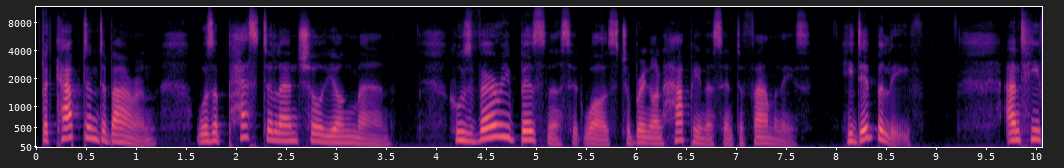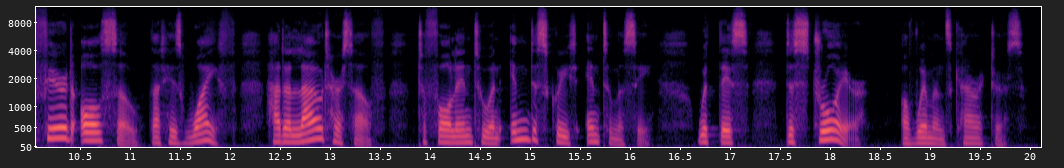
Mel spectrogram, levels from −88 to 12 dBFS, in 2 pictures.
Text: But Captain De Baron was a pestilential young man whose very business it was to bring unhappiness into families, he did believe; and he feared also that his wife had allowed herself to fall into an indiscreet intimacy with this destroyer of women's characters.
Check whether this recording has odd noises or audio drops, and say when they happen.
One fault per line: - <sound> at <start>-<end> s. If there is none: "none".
none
